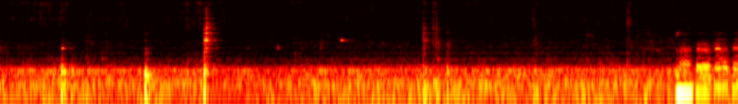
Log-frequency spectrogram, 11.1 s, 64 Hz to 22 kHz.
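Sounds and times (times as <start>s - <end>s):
plates and cutlery clinking in sink: 2.2s - 3.4s, 6.3s - 6.9s.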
